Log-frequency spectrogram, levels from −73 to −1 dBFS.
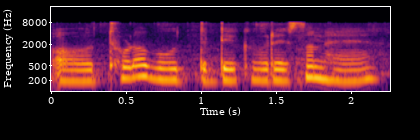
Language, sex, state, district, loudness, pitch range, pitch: Hindi, female, Jharkhand, Garhwa, -17 LUFS, 195-225 Hz, 205 Hz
